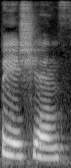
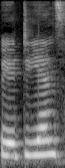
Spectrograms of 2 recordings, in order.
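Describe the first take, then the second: First: The middle consonant is an sh sound. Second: The middle consonant is a t sound. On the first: The speaker calls it right. "इसकी pronunciation है पेशेंस" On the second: The speaker calls it wrong. "इसे पेटियंस नहीं पढ़ेंगे"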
